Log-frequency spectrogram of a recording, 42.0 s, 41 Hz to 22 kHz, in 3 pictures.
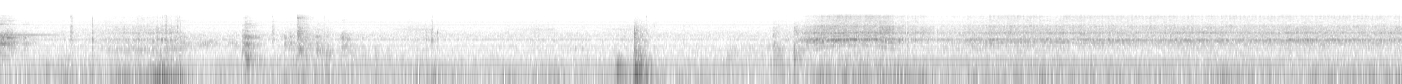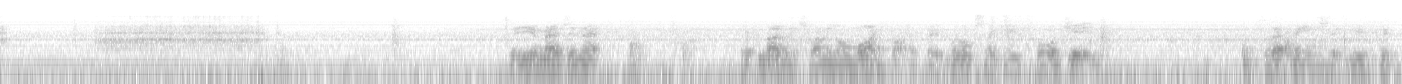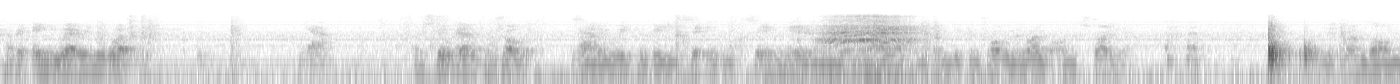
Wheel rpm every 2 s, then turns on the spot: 10, 0, 0, 10, 60, 60, 50, 20, 10, 0, 20, 20, 10, 10, 0, 0, 0, 0, 30, 0, 0.
0-2 20-28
